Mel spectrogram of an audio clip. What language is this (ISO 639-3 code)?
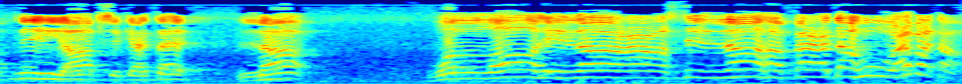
urd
